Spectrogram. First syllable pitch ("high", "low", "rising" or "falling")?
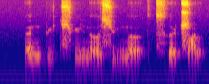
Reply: high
